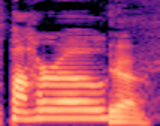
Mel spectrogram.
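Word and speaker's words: Pájaro: Um and Pajaro is how you know locally we pronounce it. It's Pajaro.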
